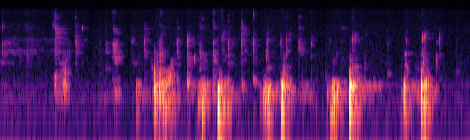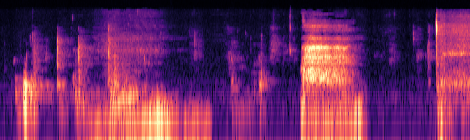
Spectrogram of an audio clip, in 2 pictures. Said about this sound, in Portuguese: Deixa eu só tomar um gole d'água aqui primeiro.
